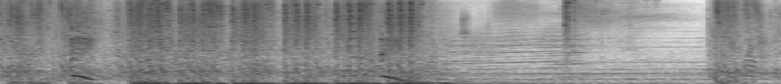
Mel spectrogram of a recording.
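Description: Heavy bursts of gunfire in a Mass Effect Legendary Edition firefight, loud and close, with overlapping shots and thuds that thin out into a quieter stretch before another burst at the end.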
